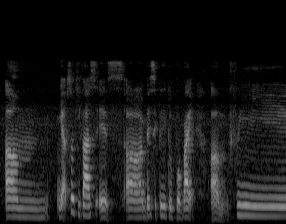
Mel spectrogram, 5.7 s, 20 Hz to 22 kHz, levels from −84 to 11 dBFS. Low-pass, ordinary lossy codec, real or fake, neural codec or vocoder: 7.2 kHz; MP3, 48 kbps; real; none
